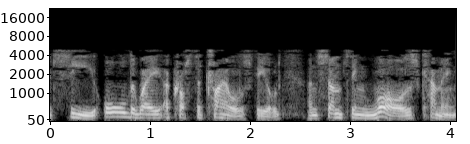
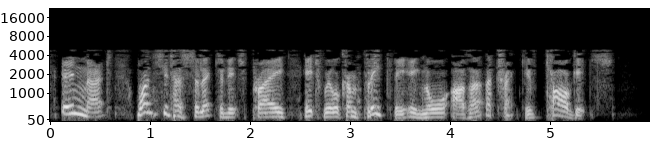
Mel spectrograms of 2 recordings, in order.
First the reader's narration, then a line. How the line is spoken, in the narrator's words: It went on in its self-satisfied squeak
